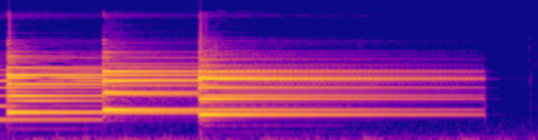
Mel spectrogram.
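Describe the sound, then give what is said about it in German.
A wireless doorbell plays one of its selectable melodies, a three-note electronic chime, each tone striking in turn and the last one ringing out and slowly fading before cutting off. Loud and clear, with no voices. “einfach den zweiten Knopf nochmal drücken solange bis ihr die Melodie habt, das Klingeln, was ihr haben möchtet”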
